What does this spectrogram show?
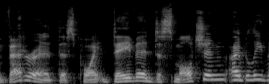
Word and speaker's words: Dastmalchian: A DC veteran at this point, David Dastmalchian, I believe it's pronounced.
